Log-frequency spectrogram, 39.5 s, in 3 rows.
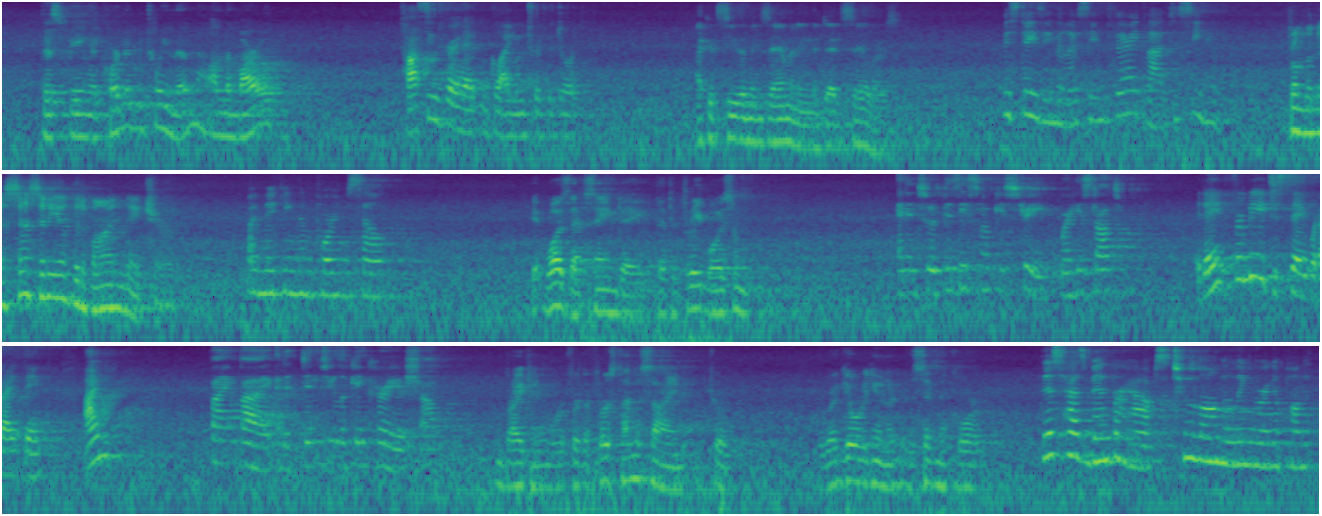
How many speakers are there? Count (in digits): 8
